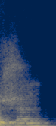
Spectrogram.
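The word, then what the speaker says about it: xai: Et bien le X en catalan se prononce che. Et bien donc, chai va s'écrire xaï. La xaï, mais on prononce chai.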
